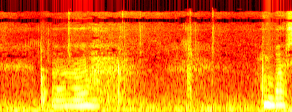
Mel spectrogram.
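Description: Footsteps on a pavement as a woman walks, with a short sound from her voice about half a second in and one sharp click a little later.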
